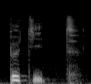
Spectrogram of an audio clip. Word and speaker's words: petite: Il est petit, elle est petite. Okay, exactly the same idea. Final T is not pronounced, and then when you add this E at the end, you get the sound T, petite.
